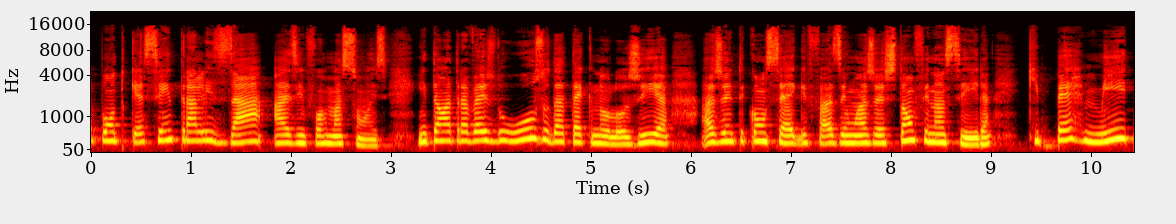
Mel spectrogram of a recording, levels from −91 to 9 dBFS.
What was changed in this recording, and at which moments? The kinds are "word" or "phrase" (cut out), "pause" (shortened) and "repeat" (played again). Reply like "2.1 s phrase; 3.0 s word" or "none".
none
